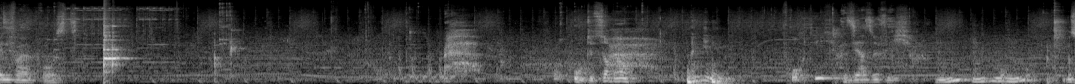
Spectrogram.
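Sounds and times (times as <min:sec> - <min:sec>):
speech: 0:00.0 - 0:00.9, 0:05.9 - 0:10.7
Mönchshof Naturradler bottles opening simultaneously: 0:00.0 - 0:08.5.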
